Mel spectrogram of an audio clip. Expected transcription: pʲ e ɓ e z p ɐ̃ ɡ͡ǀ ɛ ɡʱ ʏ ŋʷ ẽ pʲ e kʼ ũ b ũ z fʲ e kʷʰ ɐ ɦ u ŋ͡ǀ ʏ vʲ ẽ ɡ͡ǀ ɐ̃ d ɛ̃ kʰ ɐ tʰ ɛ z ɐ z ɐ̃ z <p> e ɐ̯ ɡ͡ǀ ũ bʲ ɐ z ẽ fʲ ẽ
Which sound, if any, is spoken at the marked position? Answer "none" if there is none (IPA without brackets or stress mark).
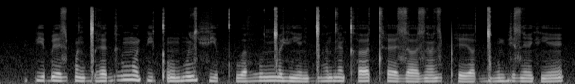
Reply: pʰ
